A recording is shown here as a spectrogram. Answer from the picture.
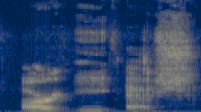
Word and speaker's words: Resh: R-E-S-H, pronounced R-E-S-H, pronounced Resh, transcribed as R, the number 200, meaning face, the collective intelligence.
